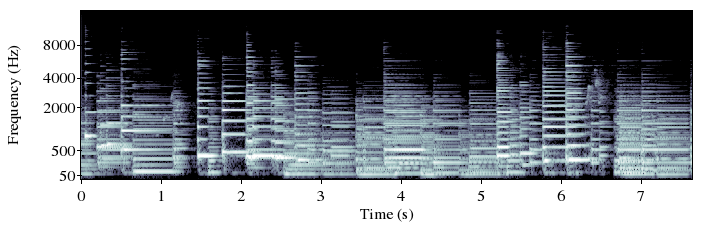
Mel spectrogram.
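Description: Background solo piano music: a melody of single notes over lower notes and chords.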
